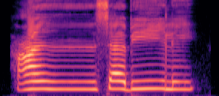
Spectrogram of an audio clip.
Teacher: سین حروف الاخفاء میں سے ہے، تو ہم یہ حکم کو غنہ کے ساتھ ادا کریں گے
